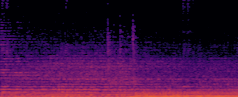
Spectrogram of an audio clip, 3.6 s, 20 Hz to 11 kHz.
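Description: Tibetan radong long trumpets, 4.5 metres long, played by Buddhist monks in a ritual at Samye Monastery in Tibet, sound a deep, buzzing, sustained drone, rich in low rumbling overtones, that swells louder about halfway through and holds steady to the end with no voices.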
